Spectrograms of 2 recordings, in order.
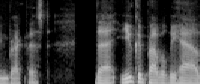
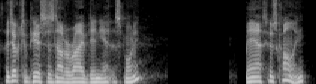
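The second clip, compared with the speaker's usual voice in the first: crisp female voice, higher; 6 semitones higher than usual. Voicing the person who answers an office phone: crisp feminine voice. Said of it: "you hear a crisp, feminine voice".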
